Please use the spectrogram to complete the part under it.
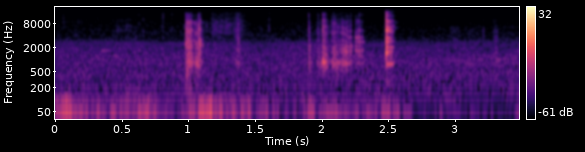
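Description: A metal spoon scrapes in a foil tray.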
